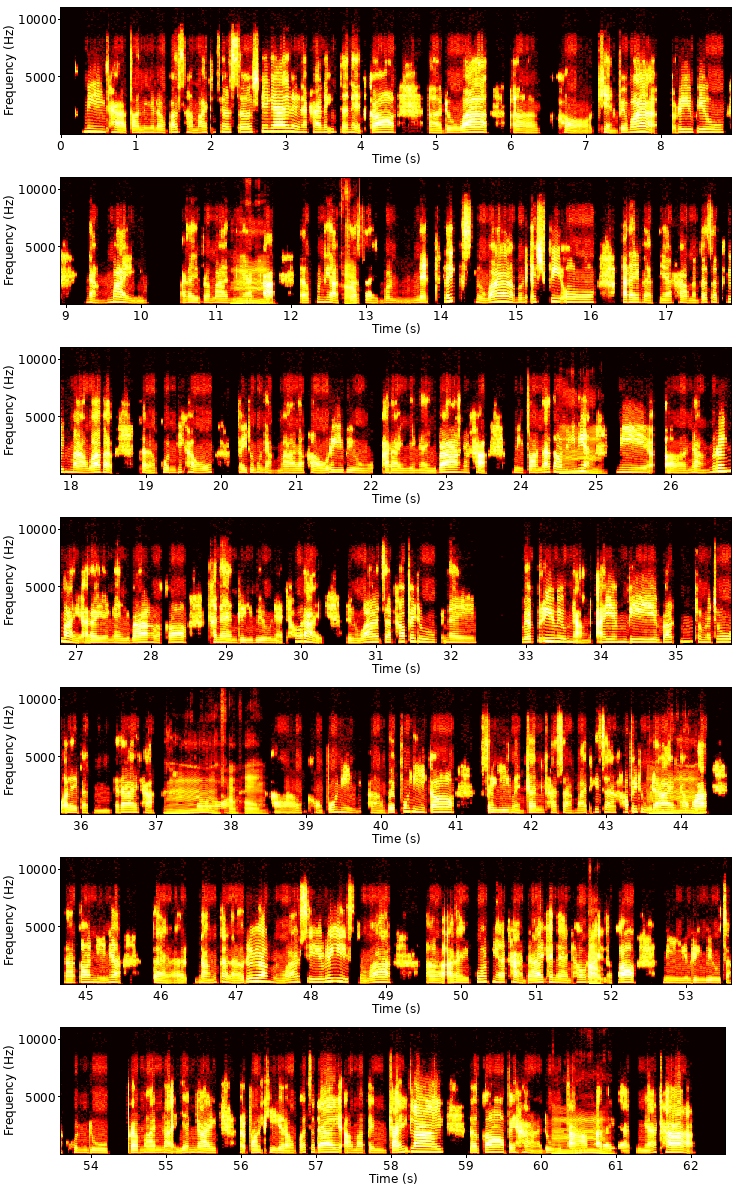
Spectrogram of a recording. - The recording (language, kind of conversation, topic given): Thai, advice, คุณรู้สึกเบื่อและไม่รู้จะเลือกดูหรือฟังอะไรดีใช่ไหม?
- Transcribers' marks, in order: other background noise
